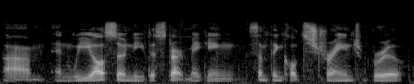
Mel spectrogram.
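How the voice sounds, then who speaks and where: A man's voice: low-pitched, fairly even intonation, moderate pace, fairly bright tone. A man doing casual let's-play roleplay commentary, musing to himself a little hesitantly over game ambience. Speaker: gaming video host and player.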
